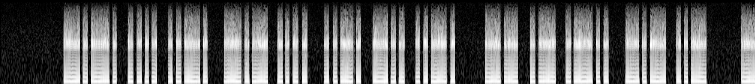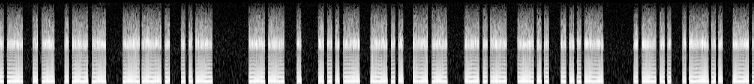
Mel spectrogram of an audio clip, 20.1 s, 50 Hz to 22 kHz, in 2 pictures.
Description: Morse code (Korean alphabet), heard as a buzzer, hand-sent with a straight key, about 23 wpm. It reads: 춘우는 목이 몹시 마름을 …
